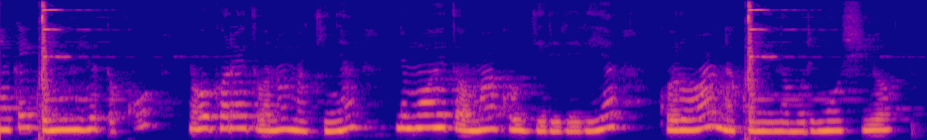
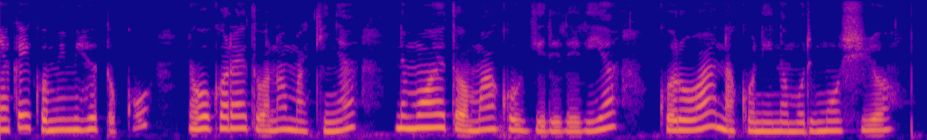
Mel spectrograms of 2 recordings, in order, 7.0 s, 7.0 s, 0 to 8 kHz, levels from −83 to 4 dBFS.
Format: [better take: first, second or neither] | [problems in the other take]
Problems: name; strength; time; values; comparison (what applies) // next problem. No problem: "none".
second | noise reduction (classical method WPE with log-MMSE)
